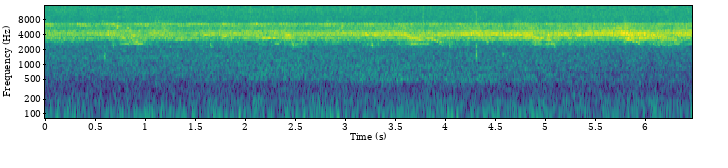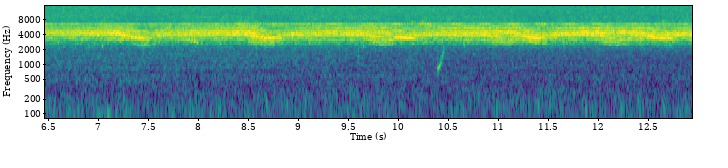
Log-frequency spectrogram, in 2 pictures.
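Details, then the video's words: Cicadas sing in the swamps: an even, high, sizzling drone with faint wavering tones inside it, continuous from start to finish over low ambient noise. "Tranquility and the sounds of cicada in the swamps"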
